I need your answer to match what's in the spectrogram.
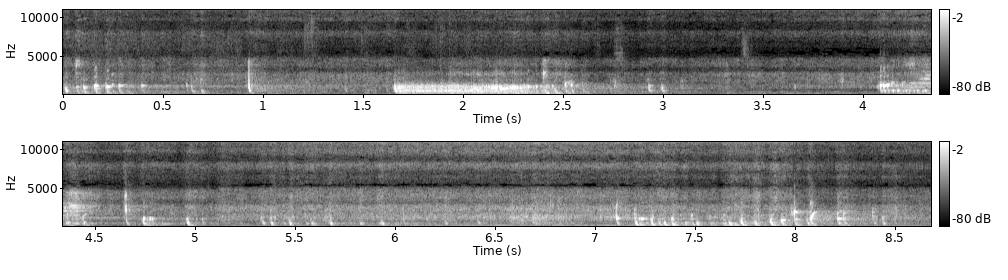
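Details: Gurgling, bubbling rumbles and soft squelches from an adult's bloated stomach after eating sausage, while relaxing; active bowel sounds, stomach rumbling.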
